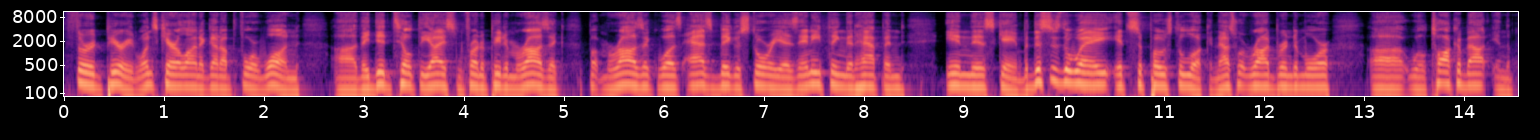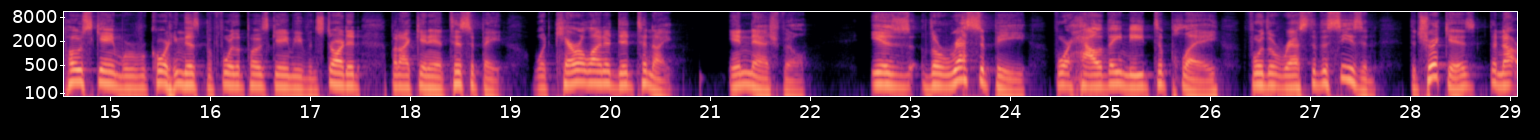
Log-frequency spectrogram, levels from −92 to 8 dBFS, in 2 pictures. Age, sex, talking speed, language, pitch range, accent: 30-49, male, 190 wpm, English, 130-165 Hz, American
